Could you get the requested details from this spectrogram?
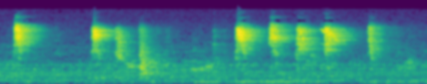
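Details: Weaver singing short bursts of harsh, high chattering notes in two clusters separated by a short gap, somewhat quieter than the other recordings, with faint low background hum.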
